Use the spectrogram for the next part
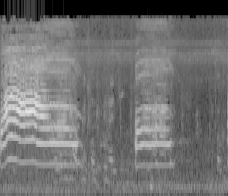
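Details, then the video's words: Two quarrelling pet cats: a loud, drawn-out, strained wail followed after a pause by a shorter harsh meow, with soft room noise in the gaps. "My Angry Cats"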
